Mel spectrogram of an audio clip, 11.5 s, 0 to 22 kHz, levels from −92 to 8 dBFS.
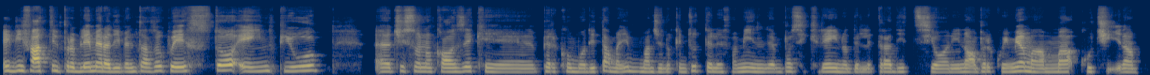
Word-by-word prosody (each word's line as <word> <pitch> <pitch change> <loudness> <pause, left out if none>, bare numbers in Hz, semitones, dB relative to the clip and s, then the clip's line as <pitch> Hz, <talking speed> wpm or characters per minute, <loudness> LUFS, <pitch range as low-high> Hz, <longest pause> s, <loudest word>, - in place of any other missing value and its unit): E 245 - +2
difatti 230 -1 +7
il 250 - -1
problema 220 0 +3
era 210 -2 +8
diventato 210 +3 0
questo 245 +4 +4
e - - +3
in 235 +2 -4
più, 230 0 -2 0.7
ehm, 210 0 -1
ci 230 +3 -3
sono 215 -2 -1
cose 200 +2 0
che 185 -3 -5
per 205 -2 -4
comodità 195 +3 -3
ma 195 - -3
io 215 - -3
mi 220 - -6
immagino 190 -2 -4
che 185 - -9
in 190 - -6
tutte 235 -1 -4
le 195 -1 -3
famiglie 190 0 -3
un 190 - -7
po' 210 +2 -5
si 205 - -9
creino 200 -1 -1
delle 185 0 -7
tradizioni, 190 -1 -4
no, 195 - 0
per 205 0 -5
cui 195 -2 -4
mia 220 +3 +5
mamma 195 -2 -1
cucina. 195 -2 -3
205 Hz, 200 wpm, -25 LUFS, 190-225 Hz, 0.7 s, era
